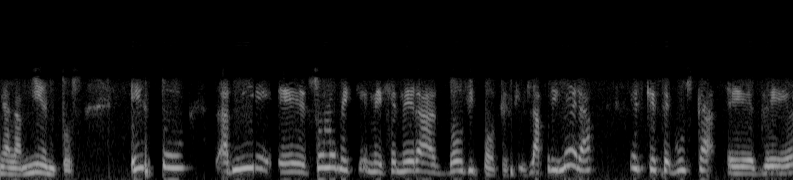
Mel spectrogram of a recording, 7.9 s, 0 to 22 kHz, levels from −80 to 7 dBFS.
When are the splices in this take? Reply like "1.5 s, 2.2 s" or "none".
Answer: none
